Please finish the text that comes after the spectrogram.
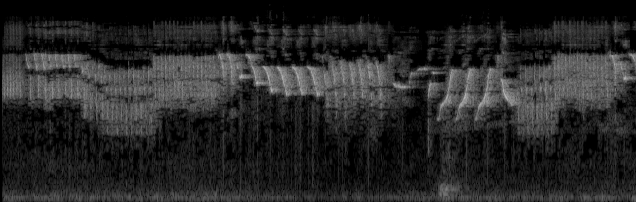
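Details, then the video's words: Local Indonesian canary singing a long, melodious song: fast high trills and rapid chattering notes, with a brief break near six seconds before bright downward-swept whistles and more rolling trills. "Suara kicau KENARI yang MERDU"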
